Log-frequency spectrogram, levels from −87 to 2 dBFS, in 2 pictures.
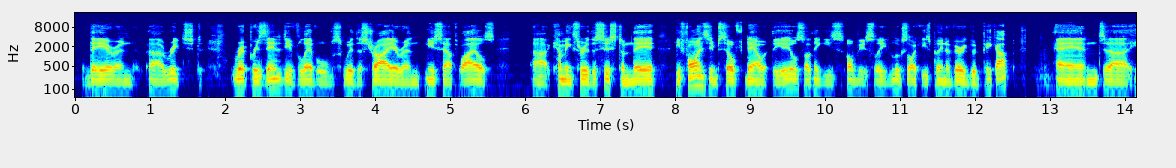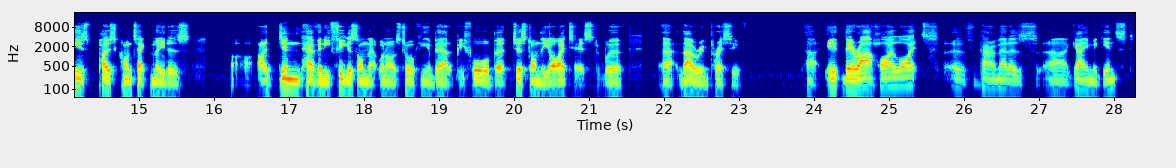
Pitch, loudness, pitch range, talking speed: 95 Hz, -27 LUFS, 90-110 Hz, 165 wpm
